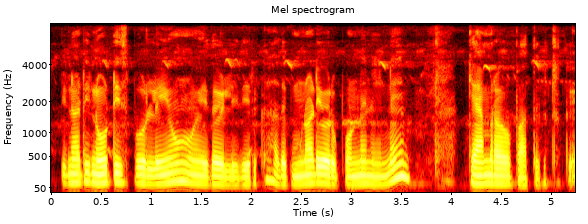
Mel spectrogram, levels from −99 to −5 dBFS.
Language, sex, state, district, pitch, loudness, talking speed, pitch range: Tamil, male, Tamil Nadu, Nilgiris, 105 Hz, -20 LUFS, 135 wpm, 95-115 Hz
